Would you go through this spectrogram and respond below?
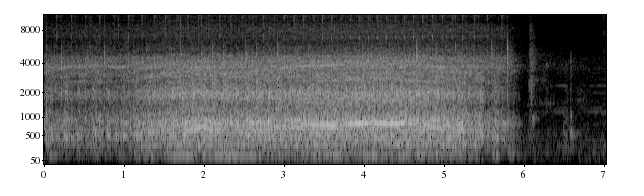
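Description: A Janome Excel 18 sewing machine stitching fabric, a steady whirring buzz of the motor and needle running continuously for about five seconds before stopping, followed by a few faint mechanical clicks.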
